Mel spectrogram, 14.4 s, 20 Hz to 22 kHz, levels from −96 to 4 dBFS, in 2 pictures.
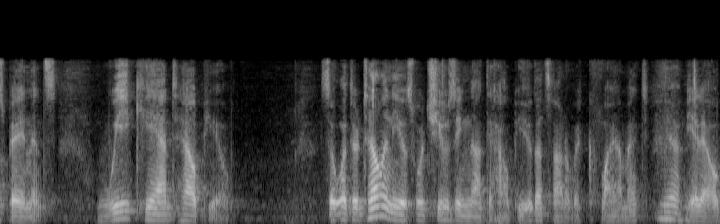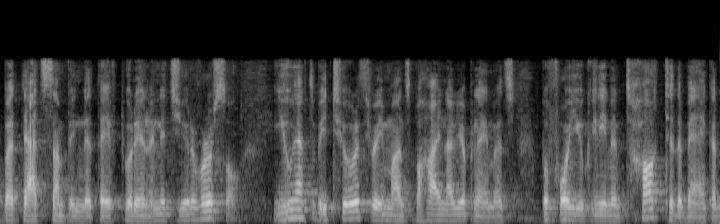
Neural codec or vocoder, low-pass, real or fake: codec, 24 kHz, 0.9 kbps, WavTokenizer, medium speech release version 2; 7.2 kHz; fake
